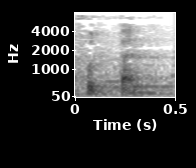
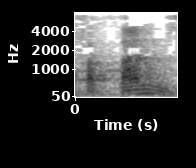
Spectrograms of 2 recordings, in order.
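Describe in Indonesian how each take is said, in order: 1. Vokal pertama adalah bunyi 'u' yang membulat. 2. Vokal pertama adalah bunyi 'a' yang terbuka. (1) "Itu bacanya futtan" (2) "Tapi bisa juga membaca fatan ya, enggak masalah"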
